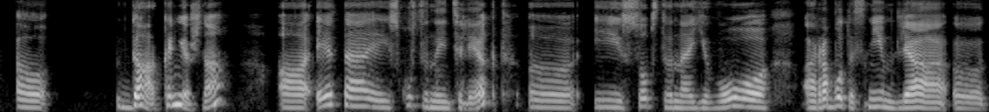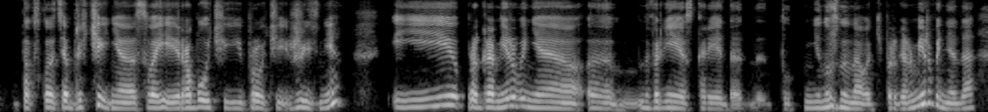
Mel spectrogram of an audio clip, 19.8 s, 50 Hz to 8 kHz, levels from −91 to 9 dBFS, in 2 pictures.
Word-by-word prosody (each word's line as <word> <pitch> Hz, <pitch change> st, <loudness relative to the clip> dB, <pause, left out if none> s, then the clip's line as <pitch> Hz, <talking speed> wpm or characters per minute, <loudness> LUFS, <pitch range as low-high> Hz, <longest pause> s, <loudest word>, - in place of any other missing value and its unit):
О, 180 Hz, -3 st, +1 dB, 0.7 s
да, 200 Hz, +5 st, +5 dB
конечно. 255 Hz, +2 st, +3 dB, 0.5 s
А 170 Hz, -1 st, +2 dB
это 240 Hz, -4 st, +3 dB
и 180 Hz, -2 st, -3 dB
искусственный 185 Hz, -4 st, -4 dB
интеллект, 155 Hz, -2 st, -3 dB
э, 175 Hz, -3 st, -3 dB, 0.2 s
и, 190 Hz, -2 st, -5 dB
собственно, 175 Hz, -3 st, -2 dB
его, 175 Hz, +2 st, +3 dB, 0.3 s
а, 175 Hz, 0 st, 0 dB
работа 205 Hz, -2 st, +3 dB
с 160 Hz, +5 st, -9 dB
ним 195 Hz, -4 st, -2 dB
для, 170 Hz, -1 st, +4 dB
э, 155 Hz, -3 st, -5 dB, 0.3 s
так 175 Hz, -, -1 dB
сказать, 180 Hz, -1 st, 0 dB
облегчения 165 Hz, -3 st, +1 dB
своей 165 Hz, 0 st, +2 dB
рабочей 170 Hz, -2 st, -1 dB
и -, -, -5 dB
прочей 165 Hz, -3 st, -3 dB
жизни. 180 Hz, -, -2 dB, 0.5 s
И 200 Hz, +7 st, +1 dB
программирования, 175 Hz, -5 st, +1 dB
э, 160 Hz, -2 st, -4 dB
м, 125 Hz, -8 st, -10 dB
вернее, 170 Hz, -2 st, -1 dB
скорее, 150 Hz, -2 st, -5 dB
д 130 Hz, -, -9 dB
э, -, -, -4 dB
э, 265 Hz, -, -17 dB
тут 140 Hz, -2 st, -16 dB
не 165 Hz, 0 st, -6 dB
нужны 185 Hz, -1 st, 0 dB
навыки 140 Hz, -4 st, -2 dB
программирования, 170 Hz, -, 0 dB
да. 165 Hz, +4 st, -4 dB
175 Hz, 125 wpm, -24 LUFS, 160-190 Hz, 0.7 s, да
